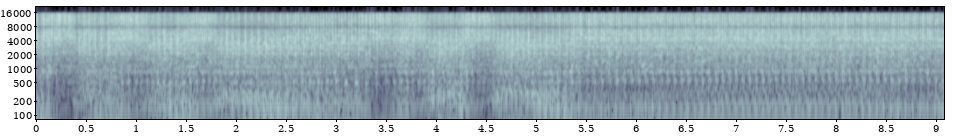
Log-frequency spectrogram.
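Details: 1962 Oldsmobile 392 V8 in a 1914 Dodge Brothers rat rod, after rewiring the firing order. It fires up easily but lopes unevenly, running on seven cylinders, with light valve rattle. Oil pressure is 40 psi; mufflers and gaskets are loose, with wires on the pipe.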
